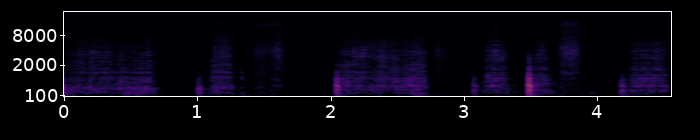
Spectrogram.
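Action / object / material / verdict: scrape / chalk stick on a cardboard box lid / cardboard / none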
